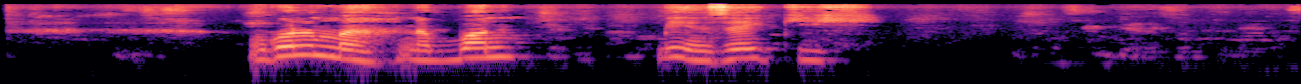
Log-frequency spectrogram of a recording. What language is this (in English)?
Bebele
